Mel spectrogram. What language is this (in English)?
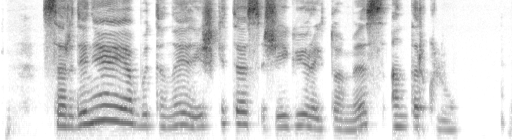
Lithuanian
